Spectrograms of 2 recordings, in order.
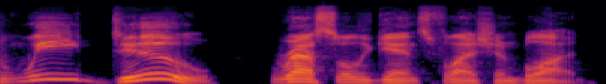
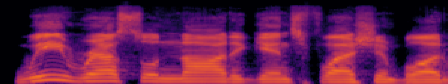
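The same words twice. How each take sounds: First: "do" stretched out with a rise and fall; stress on DO. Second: Said in the usual way. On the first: Real, not acted. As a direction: lean hard on "do" to contradict. Contradicting the verse just quoted.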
